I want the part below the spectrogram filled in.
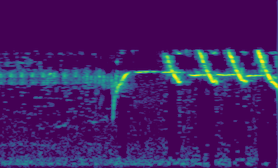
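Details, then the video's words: Canary song: a faint steady high whistle, then a sharp rising note and a loud series of four quick downslurred whistled sweeps over a held tone. "Kenari langsung Gacoorr lagi"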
